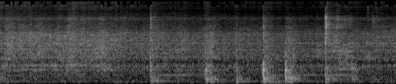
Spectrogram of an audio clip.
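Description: Lote fish (Bombay duck) fries dry in a pan with a steady close sizzle, broken by several sharp scraping knocks of a spatula stirring; no talking.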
